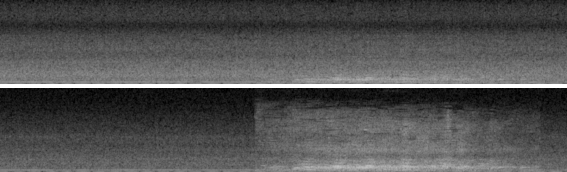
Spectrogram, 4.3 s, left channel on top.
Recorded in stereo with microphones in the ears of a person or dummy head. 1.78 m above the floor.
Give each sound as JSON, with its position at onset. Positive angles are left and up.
{"t": 1.9, "sound": "laughter", "side_deg": -80, "distance_m": 0.9}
